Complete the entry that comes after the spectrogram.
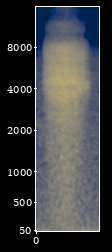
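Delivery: S as a long hiss, no vowel; S held as pure sibilant, not the letter name; isolated S sound. Shown as a demonstration. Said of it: "la syllabe où l'on entend le son".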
